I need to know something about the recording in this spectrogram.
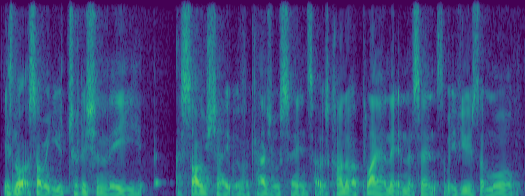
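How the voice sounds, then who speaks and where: A man's voice: sits low, level tone, racing, vocal fry. A man with a southern English accent chatting casually as an interview guest, explaining things in a self-deprecating way. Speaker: guest, clothing brand founder.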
